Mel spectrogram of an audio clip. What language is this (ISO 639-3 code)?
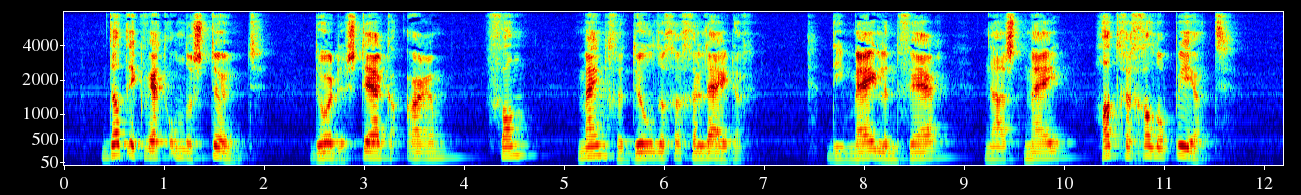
nld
